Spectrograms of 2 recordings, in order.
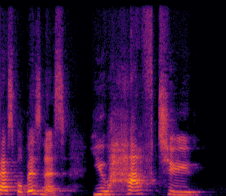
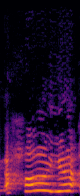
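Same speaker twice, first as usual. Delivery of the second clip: awkward fake agreement; 13 semitones higher, 3 dB louder than usual. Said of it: "And you're like".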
